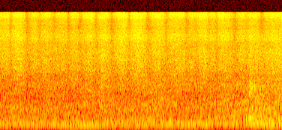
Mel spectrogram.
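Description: Whiteboard duster rubbing across a whiteboard, wiping off marker writing in quick repeated strokes.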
